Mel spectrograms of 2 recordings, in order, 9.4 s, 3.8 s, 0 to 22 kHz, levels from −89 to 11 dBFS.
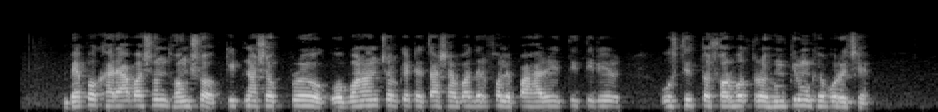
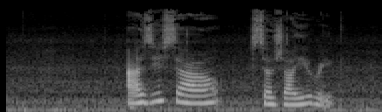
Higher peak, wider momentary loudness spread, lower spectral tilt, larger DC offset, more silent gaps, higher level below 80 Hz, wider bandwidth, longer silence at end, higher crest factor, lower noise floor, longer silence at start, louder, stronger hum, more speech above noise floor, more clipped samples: about the same, -2 dBFS vs -2 dBFS; second, 9 LU vs 23 LU; first, -6.5 dB/octave vs -4.5 dB/octave; neither; neither; second, -58 dBFS vs -48 dBFS; second, 7.4 kHz vs 16 kHz; first, 0.7 s vs 0 s; second, 16 dB vs 26 dB; first, -61 dBFS vs -46 dBFS; first, 0.65 s vs 0.05 s; first, -16 LUFS vs -26 LUFS; neither; first, 45 dB vs 21 dB; neither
